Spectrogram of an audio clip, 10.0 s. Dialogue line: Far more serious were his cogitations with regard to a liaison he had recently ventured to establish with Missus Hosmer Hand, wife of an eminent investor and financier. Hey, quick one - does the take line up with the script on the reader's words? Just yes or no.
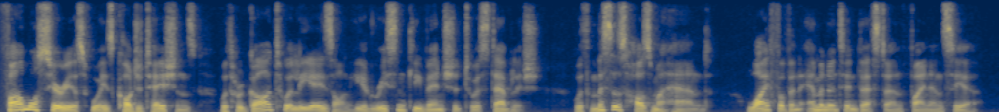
yes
